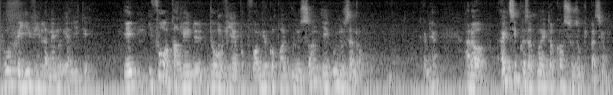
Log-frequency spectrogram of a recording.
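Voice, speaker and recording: A man speaks at a medium pitch and a fairly slow pace, with long, frequent pauses. His pitch varies in an ordinary way, and the room echo is audible. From Haiti. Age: 60s. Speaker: human rights activist. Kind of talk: panel talk.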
